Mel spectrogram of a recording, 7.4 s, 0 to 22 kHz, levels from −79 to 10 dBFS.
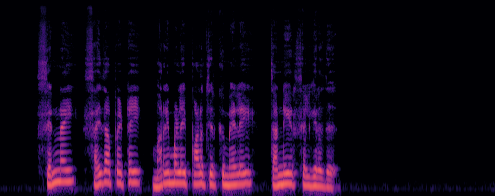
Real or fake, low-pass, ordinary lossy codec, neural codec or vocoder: fake; 19.8 kHz; none; vocoder, 44.1 kHz, 128 mel bands every 256 samples, BigVGAN v2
